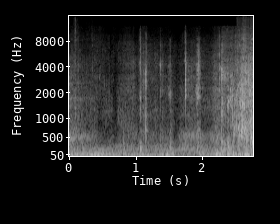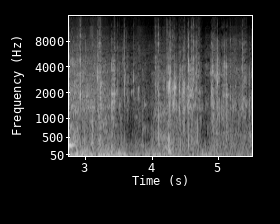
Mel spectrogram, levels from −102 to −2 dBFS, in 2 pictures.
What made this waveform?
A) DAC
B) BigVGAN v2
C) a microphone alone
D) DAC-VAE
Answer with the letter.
C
